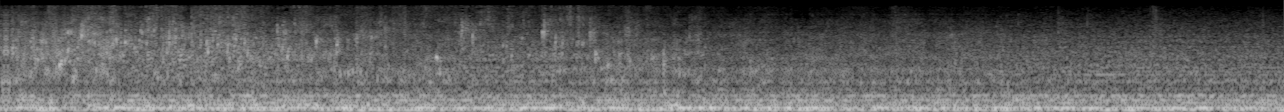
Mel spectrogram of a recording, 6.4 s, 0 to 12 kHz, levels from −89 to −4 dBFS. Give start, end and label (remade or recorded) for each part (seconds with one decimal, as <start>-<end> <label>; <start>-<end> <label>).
0.0-0.6 remade; 0.6-1.5 recorded; 1.5-2.3 remade; 2.3-2.8 recorded; 2.8-5.0 remade; 5.0-6.4 recorded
